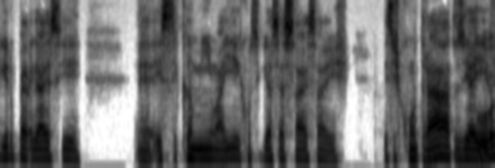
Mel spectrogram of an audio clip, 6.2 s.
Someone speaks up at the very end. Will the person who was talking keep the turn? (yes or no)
no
